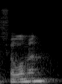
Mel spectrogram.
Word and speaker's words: Philemon: Who How often do you read Titus or Philemon? I don't even know how to say it. Is it Philemon?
